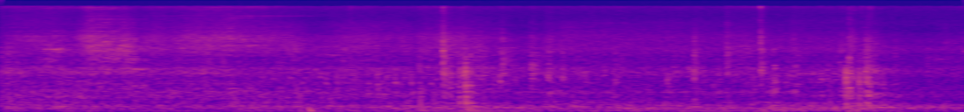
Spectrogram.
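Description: Inside an NJ Transit commuter train car in motion: a steady rumble of the wheels and running gear on the track, with a few sharp knocks, the loudest about three and a half seconds in.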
